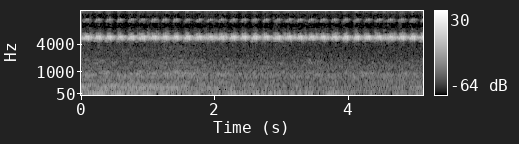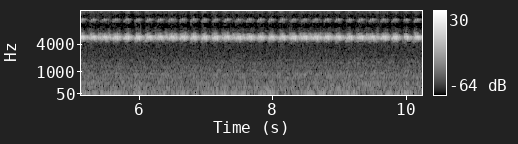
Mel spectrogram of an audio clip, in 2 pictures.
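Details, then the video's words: High, regular cricket chirps at night in Walnut, California, repeating close to three times a second in a continuous trill-like pulse, little else audible beyond a faint background hiss. "Nature Sounds Night Time Crickets in Walnut, California"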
